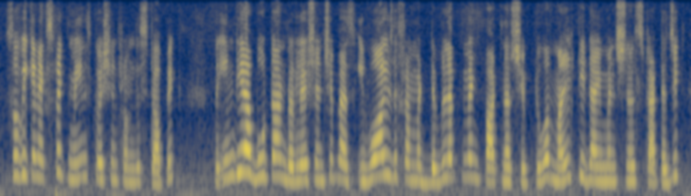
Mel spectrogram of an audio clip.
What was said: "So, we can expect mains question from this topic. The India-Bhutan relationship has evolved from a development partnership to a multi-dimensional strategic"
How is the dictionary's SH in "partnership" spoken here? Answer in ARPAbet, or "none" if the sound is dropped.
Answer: SH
